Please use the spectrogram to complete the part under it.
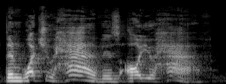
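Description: A man's voice: on the high side, animated, measured pace, gravelly. A middle-aged man preaching a sermon, mixing scripture with jokes and personal stories. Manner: joking, anecdotal storytelling. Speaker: pastor.

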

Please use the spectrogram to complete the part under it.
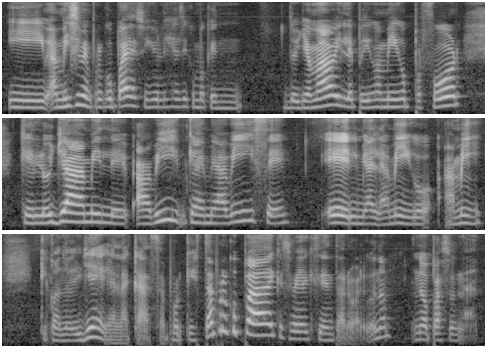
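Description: A young woman talks through a personal story on her podcast, loose and chatty. She speaks at a middle pitch and keeps it lively, acting out the lines people said to her. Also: brisk. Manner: animated, chatty, acts out quoted dialogue. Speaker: podcast host. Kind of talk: casual storytelling monologue.

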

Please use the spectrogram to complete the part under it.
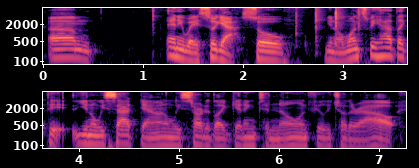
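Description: A woman's voice: very deep voice, moderate pace, noisy background. A woman co-hosting a podcast, chatting casually and teasing her partner, a bit self-deprecating. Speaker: podcast co-host. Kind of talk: casual chat.

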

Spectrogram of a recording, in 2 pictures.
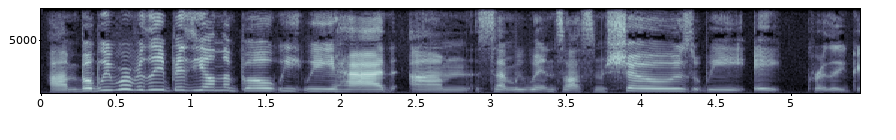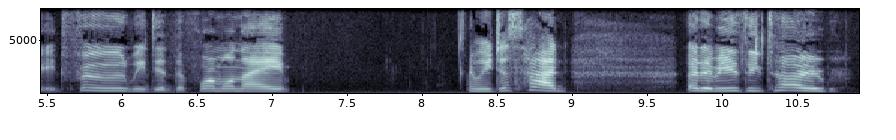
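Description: A woman's voice: medium pitch, expressive, normal speed, fairly bright tone, dry recording. A woman in her forties hosting a podcast, chatting casually and rambling with frequent ums, recorded inside a closet on a desktop microphone. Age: 40s. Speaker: podcast host. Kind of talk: casual chat. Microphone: desktop USB microphone.

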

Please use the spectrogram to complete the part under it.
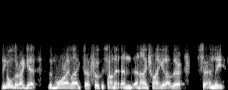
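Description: A man with a fairly low voice talks fast in a level tone, interviewed as a classic car dealer. The chat is casual and rambling, full of restarts and repeated words, and comes over tinny, dry phone-line audio.

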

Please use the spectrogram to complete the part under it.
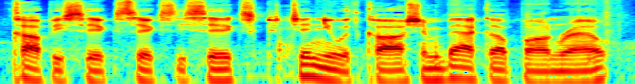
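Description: A man's voice: low-pitched, steady tone, fairly quick. A man voicing a police dispatcher heard over a radio, talking in clipped radio procedure. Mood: curt. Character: male police dispatcher on the radio, flat and later sinister. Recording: echoey, noisy, distant radio sound.

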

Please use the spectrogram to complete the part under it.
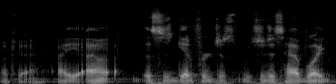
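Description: A man's voice: low voice, fairly quick. A man in his forties co-hosting a podcast, chatting casually and joking with plenty of swearing. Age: 40s. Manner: swearing, joking, loud bursts. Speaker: podcast co-host. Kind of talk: casual chat.

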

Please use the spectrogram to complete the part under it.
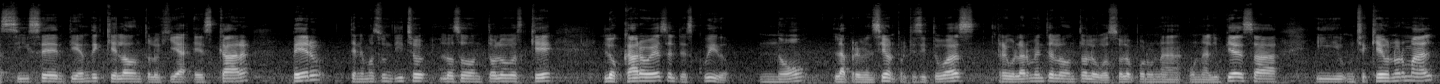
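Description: A man's voice: mid-range voice, a little hiss or hum. A man in his twenties from Honduras, a dentist answering interview questions earnestly, often repeating words as he restarts. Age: 20s. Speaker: dentist guest.

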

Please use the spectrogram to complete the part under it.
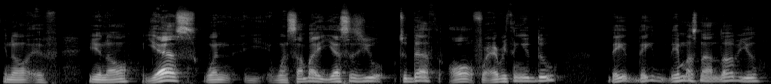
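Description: A man's voice: medium pitch, normal speed, vocal fry, darkish tone, slightly rough. A middle-aged man co-hosting a casual faith podcast, rambling and repeating "you know" while his throat is scratchy. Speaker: podcast co-host.

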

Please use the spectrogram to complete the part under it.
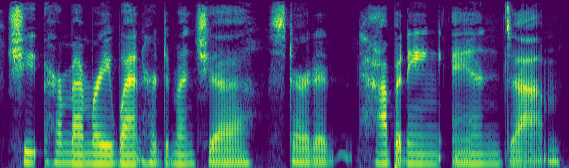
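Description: A woman talking in a casual chat, emotional and halting, with many fillers, close to tears. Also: low-pitched, completely flat delivery, gravelly, darkish tone, dry recording. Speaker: podcast guest.

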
